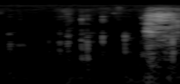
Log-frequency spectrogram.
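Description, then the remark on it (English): A dog named Paulie, a brand new dog, gnaws on a bone with a series of irregular crunching and scraping bites ending in a louder, harsher grinding burst. “That's him chewing on a bone.”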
